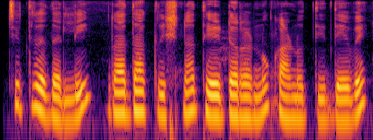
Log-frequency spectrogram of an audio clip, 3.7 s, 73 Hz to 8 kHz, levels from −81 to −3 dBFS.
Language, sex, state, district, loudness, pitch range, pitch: Kannada, male, Karnataka, Bangalore, -17 LUFS, 155-190 Hz, 165 Hz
